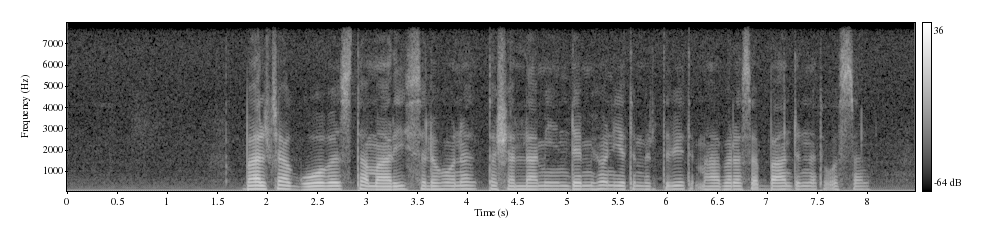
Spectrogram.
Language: Amharic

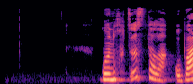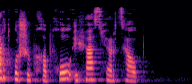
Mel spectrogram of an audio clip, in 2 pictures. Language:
Abkhazian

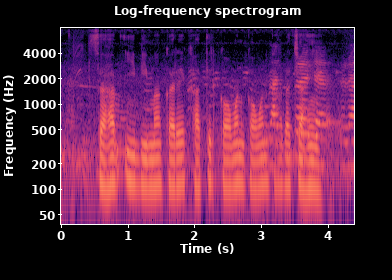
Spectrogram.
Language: Bhojpuri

